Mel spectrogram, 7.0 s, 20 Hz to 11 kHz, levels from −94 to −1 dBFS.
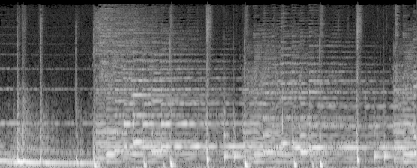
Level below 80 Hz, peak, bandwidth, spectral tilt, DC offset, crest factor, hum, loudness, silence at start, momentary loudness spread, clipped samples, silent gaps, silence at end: -26 dBFS; 0 dBFS; 10.5 kHz; -7.5 dB/octave; under 0.1%; 14 dB; none; -14 LUFS; 0 s; 7 LU; under 0.1%; none; 0 s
